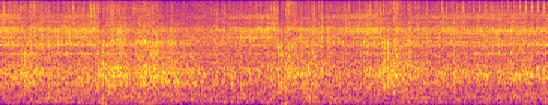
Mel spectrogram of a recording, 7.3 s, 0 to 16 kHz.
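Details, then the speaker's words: 1991 BMW E30 Touring, hot after half-hour drive, hood open after valve ticking fix: steady even idle with no distinct tick over the hum; valvetrain quiet, normal idle. "sounds a lot better I don't know if it picks up on camera sort of hard to pick that stuff up but it sounds a lot better so I'm happy with it"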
